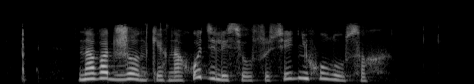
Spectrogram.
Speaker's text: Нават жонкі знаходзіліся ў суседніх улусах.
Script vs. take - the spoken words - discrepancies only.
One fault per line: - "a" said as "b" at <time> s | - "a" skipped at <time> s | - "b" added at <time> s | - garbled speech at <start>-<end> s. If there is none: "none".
none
